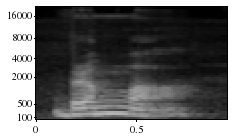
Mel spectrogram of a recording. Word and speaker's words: Brahma: Brahma the uh word Brahma with an elongated a elongated a sound at the end is not the same as Brahman that is the supreme consciousness or the supreme power.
